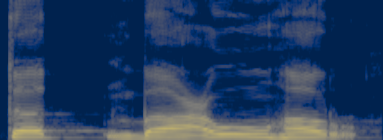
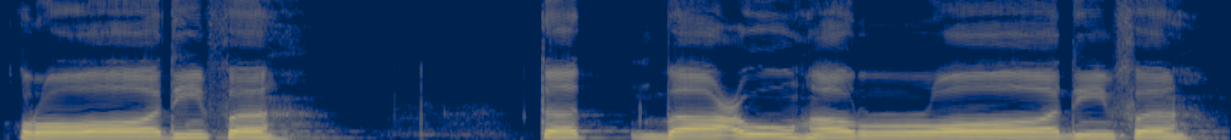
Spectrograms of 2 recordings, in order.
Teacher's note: ہا کو ملائیں گے را کے ساتھ، را کو موٹا پڑھیں گے اور کھینچ کر پڑھیں گے ایک الف کے برابر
